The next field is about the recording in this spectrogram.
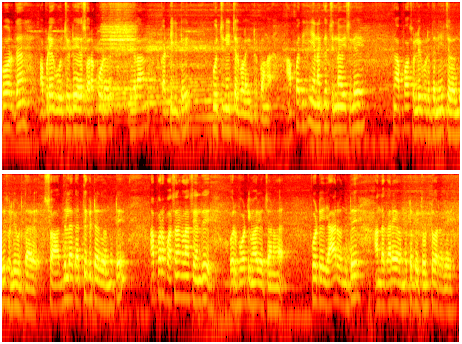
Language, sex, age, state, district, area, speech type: Tamil, male, 18-30, Tamil Nadu, Namakkal, rural, spontaneous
